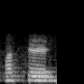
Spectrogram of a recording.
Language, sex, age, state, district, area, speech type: Kannada, male, 60+, Karnataka, Udupi, rural, conversation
